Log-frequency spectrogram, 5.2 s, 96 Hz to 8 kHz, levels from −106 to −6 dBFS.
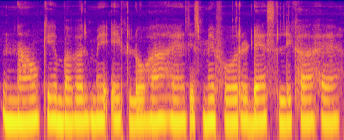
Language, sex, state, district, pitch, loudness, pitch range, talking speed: Hindi, male, Assam, Kamrup Metropolitan, 175 Hz, -16 LUFS, 170-180 Hz, 150 wpm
